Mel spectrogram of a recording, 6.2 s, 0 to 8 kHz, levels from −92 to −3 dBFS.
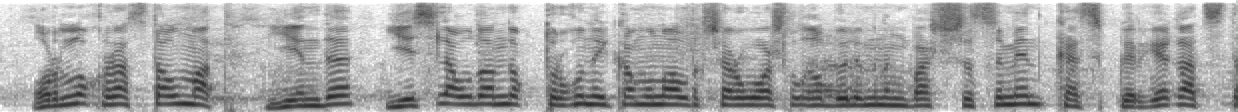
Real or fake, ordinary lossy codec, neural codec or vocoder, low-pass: fake; none; vocoder, 22.05 kHz, 80 mel bands, Vocos; 7.2 kHz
